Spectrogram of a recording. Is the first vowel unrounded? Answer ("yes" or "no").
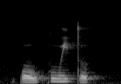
no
